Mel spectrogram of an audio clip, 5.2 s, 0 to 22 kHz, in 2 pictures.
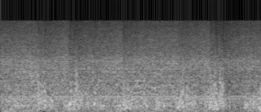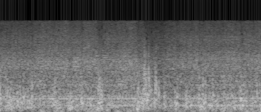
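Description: A BMW M3's engine, with tyre and wind noise, heard from inside the cabin while lapping a racetrack: a loud, steady drone in which the engine note holds fairly even.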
